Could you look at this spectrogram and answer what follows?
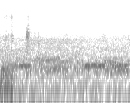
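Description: Domestic pigeon, a prize-winning show bird, cooing softly in low repeated murmurs against a quiet background hum, faint and close.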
